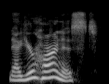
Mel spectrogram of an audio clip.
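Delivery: ordinary delivery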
